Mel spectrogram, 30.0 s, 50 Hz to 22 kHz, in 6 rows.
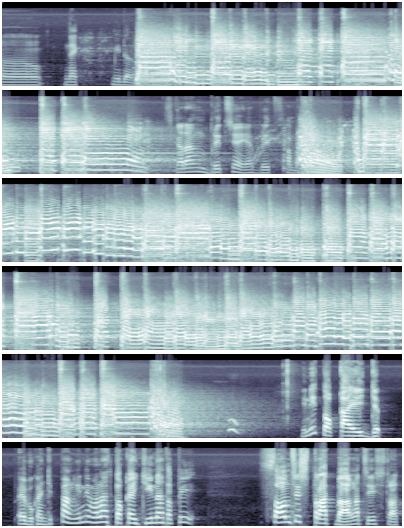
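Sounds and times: overdriven electric guitar: 0:01.6 - 0:07.2, 0:08.5 - 0:23.2.

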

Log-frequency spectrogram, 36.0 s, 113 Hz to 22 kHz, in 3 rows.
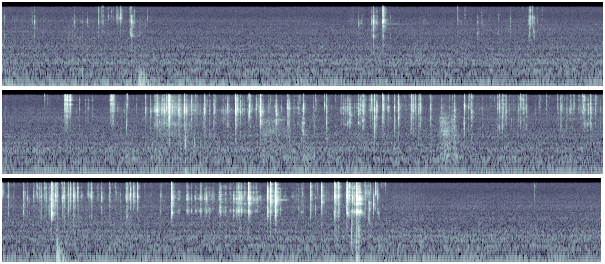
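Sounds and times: faint steady hum: 0:00.0 - 0:36.0
metal clicks and rattles of lock: 0:23.2 - 0:26.8, 0:27.4 - 0:31.6.

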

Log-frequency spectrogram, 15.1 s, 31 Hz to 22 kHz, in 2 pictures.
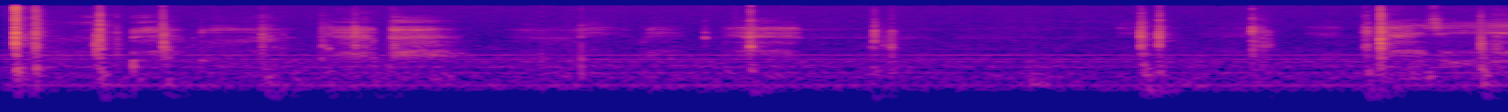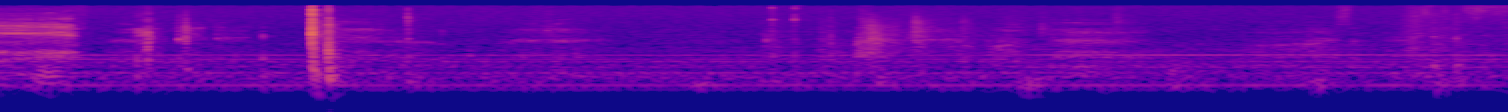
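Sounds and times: computer keyboard typing: 0:00.0 - 0:01.9, 0:03.7 - 0:04.5, 0:05.7 - 0:07.6, 0:08.2 - 0:09.3.

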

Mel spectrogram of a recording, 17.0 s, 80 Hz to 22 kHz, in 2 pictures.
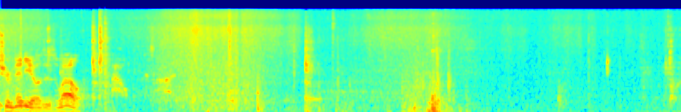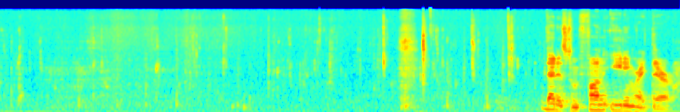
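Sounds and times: person chewing: 0:07.5 - 0:15.4.

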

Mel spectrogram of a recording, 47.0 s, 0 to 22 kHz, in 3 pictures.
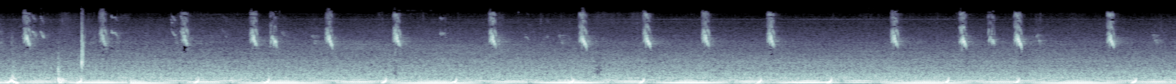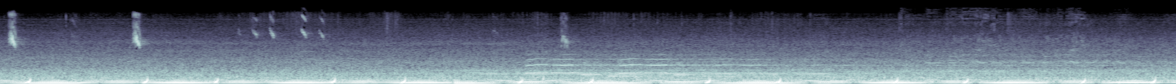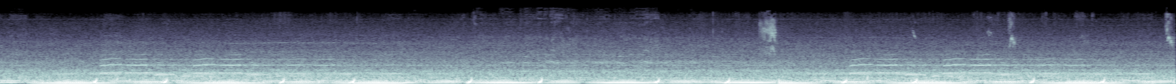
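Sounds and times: sparrows chirping: 0:00.0 - 0:10.6, 0:11.8 - 0:14.1, 0:14.7 - 0:18.1, 0:18.7 - 0:21.1, 0:41.5 - 0:41.8
low fluctuating rumble: 0:00.0 - 0:47.0.

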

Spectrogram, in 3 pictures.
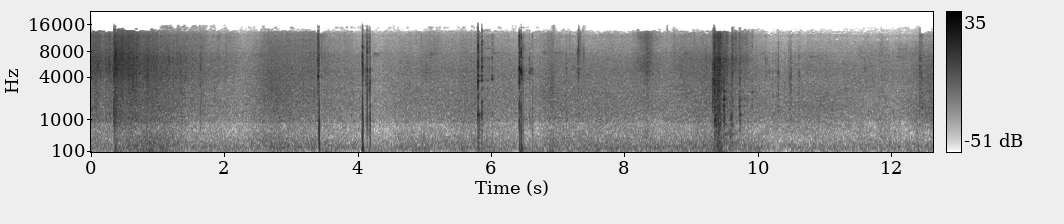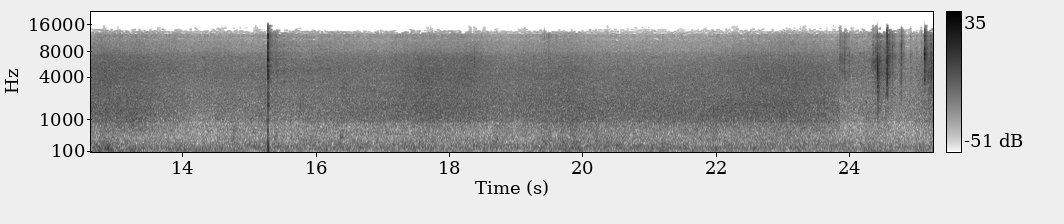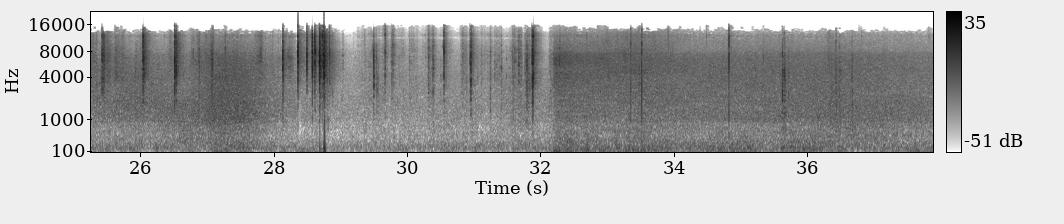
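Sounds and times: surf and wind hissing: 0:00.0 - 0:37.9
twig fire crackling and popping: 0:15.2 - 0:15.7, 0:23.8 - 0:32.4, 0:33.0 - 0:36.8.

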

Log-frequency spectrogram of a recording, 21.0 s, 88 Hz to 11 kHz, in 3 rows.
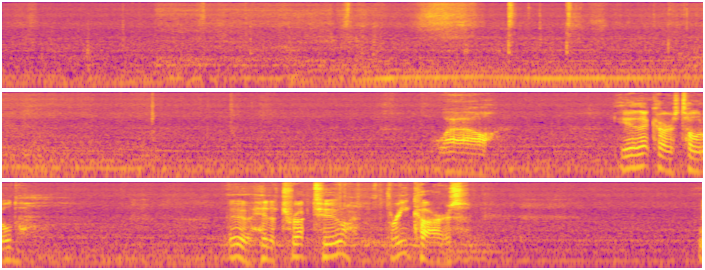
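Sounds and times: truck engine running: 0:00.0 - 0:21.0
brief hiss: 0:04.1 - 0:04.8.

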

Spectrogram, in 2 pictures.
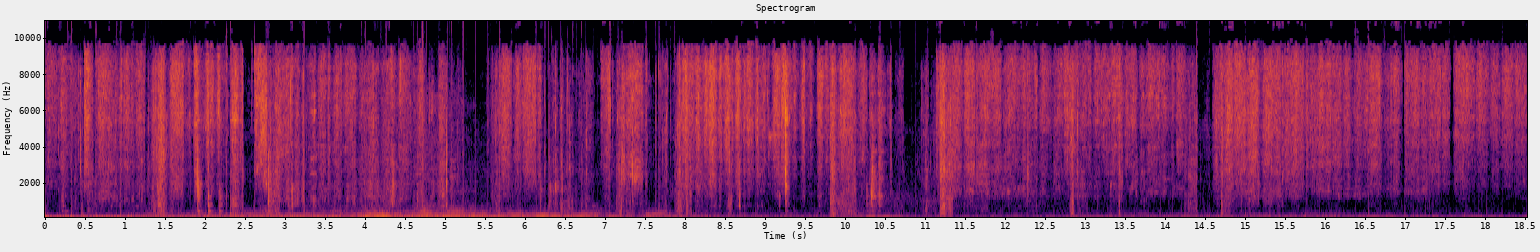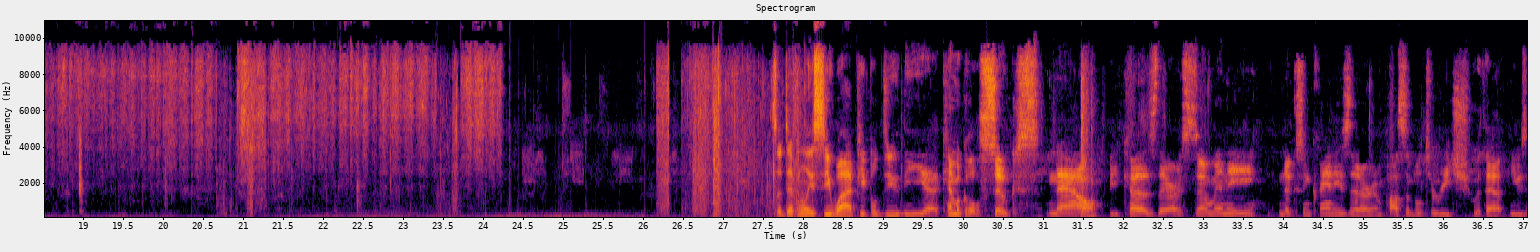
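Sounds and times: brush scrubbing metal: 0:00.0 - 0:24.3.

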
